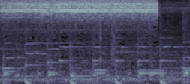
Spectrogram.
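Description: Great green bush-cricket giving a continuous, very high, hissing buzz that cuts off abruptly after two seconds, over light background music with soft tones and plucks.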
